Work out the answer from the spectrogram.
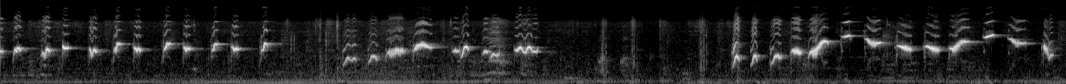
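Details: Greater green leafbird song to provoke other leafbirds: an even series of short whistled notes, then rising slurs, a quieter gap, and a fresh fast run of bright whistles.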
